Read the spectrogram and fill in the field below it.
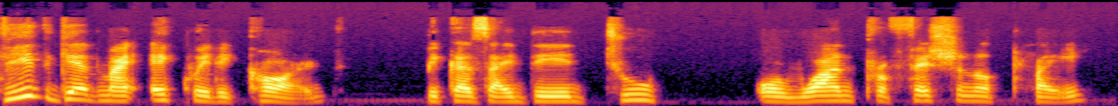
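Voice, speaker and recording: A woman with a non-native accent speaks at a fairly slow pace and a fairly low pitch, in a dry, close sound with no echo against a quiet background. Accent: foreign accent, never reduced. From Romania, Bucharest. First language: Romanian. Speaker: actress. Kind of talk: podcast interview, personal storytelling.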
